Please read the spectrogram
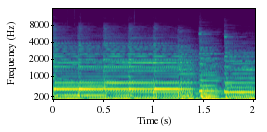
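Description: A rock band comes in suddenly, playing held keyboard chords over bass, with a few chord changes.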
